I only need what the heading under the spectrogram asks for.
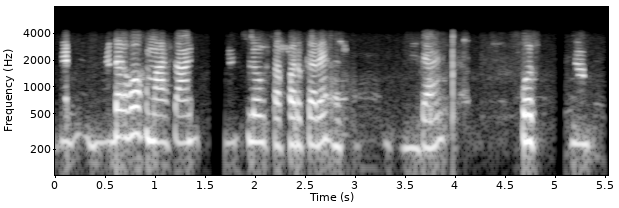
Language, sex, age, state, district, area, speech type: Urdu, female, 18-30, Bihar, Saharsa, rural, conversation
